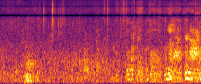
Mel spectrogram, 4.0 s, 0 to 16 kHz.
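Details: Welsh Springer Spaniel puppies from kennel Ivančice's litter "Q", 37 days old, playing with half-sister Paloma and aunt Týna; soft scattered whines give way to louder, sharper yips and squeaks near the end over a steady background hiss.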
